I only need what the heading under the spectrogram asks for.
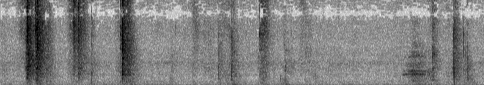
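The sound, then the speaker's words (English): A Queen Moon Oracle card deck being shuffled for an October reading, with a series of crisp, irregular riffling bursts and soft flutters, no one speaking. “So we're going to do the Queen Moon Oracle deck for October. I'm going to shuffle this a little bit and see what energy October has for us.”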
